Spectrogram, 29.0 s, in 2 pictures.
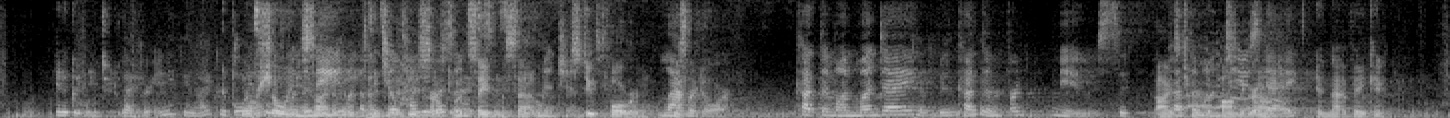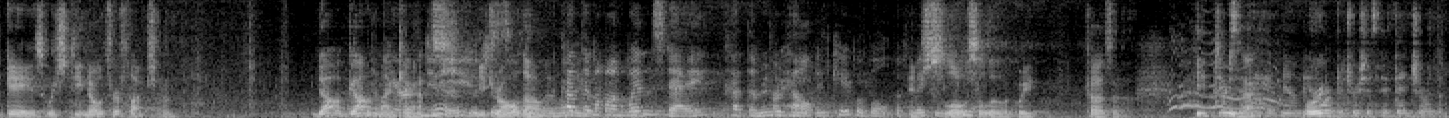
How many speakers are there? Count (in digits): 4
